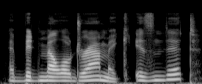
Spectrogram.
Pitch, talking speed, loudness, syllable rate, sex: 180 Hz, 150 wpm, -17 LUFS, 5.0 syllables/s, female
